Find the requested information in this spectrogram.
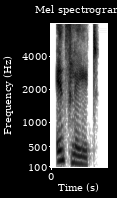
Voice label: "inflate", Indian

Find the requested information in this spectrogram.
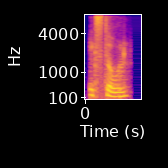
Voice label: "extol", Indian

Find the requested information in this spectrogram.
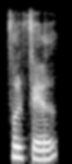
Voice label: "fulfil", Indian

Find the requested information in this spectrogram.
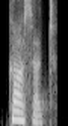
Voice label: "coset", Indian

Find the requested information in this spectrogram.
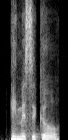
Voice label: "hemicycle", Indian

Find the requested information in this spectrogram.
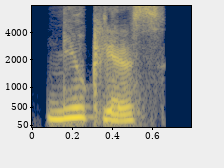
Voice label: "nucleus", Indian

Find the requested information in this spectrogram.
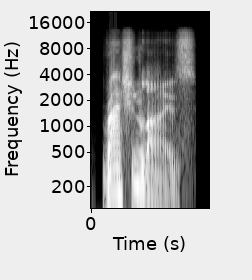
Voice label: "rationalize", British

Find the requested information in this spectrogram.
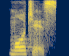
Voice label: "mortice", Indian

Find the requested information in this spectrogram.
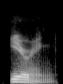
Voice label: "earring", American

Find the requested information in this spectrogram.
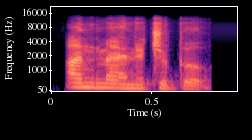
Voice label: "Unmanageable", Indian

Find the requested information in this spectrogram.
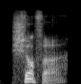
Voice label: "shofar", British

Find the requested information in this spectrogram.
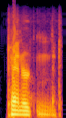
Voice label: "penitent", American

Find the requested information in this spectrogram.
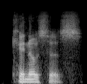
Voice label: "kenosis", American

